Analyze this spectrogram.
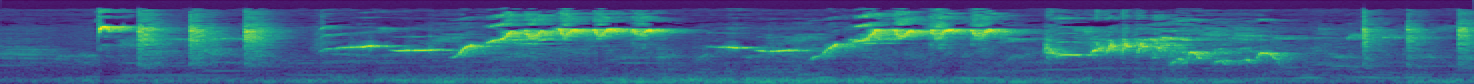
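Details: Rattling kretekan song of a white-rumped shama: repeated upward-sweeping high whistles held briefly, short lower notes between, and a warbled closing phrase, with sharp clicks and a steady low rumble.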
